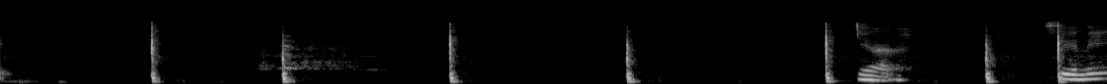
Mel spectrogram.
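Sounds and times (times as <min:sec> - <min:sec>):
computer mouse clicks: 0:01.5 - 0:01.9.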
